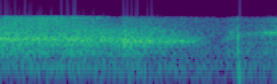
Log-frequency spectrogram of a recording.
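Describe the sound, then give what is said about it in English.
A slow exhale during a guided breathing exercise, heard as a steady, breathy rush of air. It lasts about a second and a half and fades out, followed by a brief click. “Let's start with a big inhale. Let it go. Now exhale.”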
